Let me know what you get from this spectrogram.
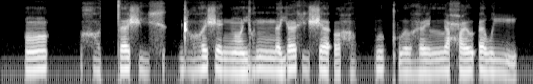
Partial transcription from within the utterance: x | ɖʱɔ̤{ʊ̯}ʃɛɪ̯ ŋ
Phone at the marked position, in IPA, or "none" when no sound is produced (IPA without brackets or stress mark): ə̯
